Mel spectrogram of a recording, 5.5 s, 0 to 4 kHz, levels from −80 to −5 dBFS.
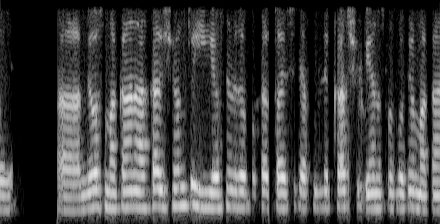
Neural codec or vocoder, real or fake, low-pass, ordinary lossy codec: none; real; 3.6 kHz; none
